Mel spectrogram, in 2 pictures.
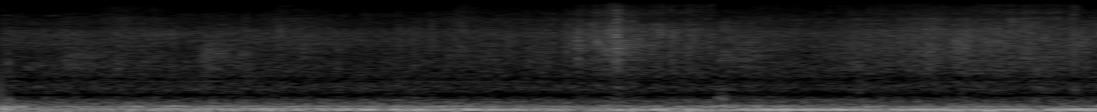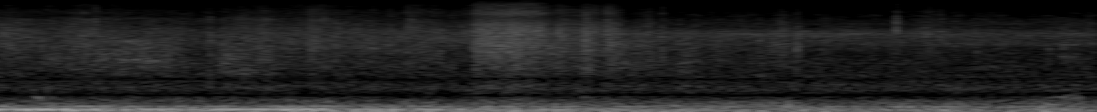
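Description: A low, steady engine hum fades out after about six and a half seconds, with brief rustles of leaves and twigs as a person breaks a branch from a bush.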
